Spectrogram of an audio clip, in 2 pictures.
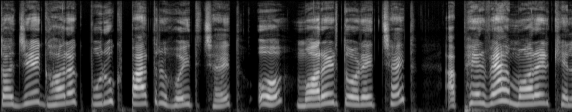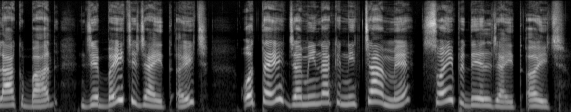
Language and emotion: Maithili, neutral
